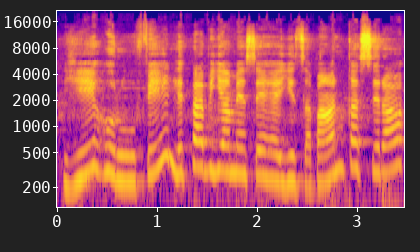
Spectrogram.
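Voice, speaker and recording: High-voiced woman teaching letter sounds. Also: slight background noise. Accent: Pakistani Urdu. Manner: patient, repeats letter sounds slowly and asks questions back to the learner. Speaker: Quran reading teacher. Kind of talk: step-by-step recitation lesson.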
